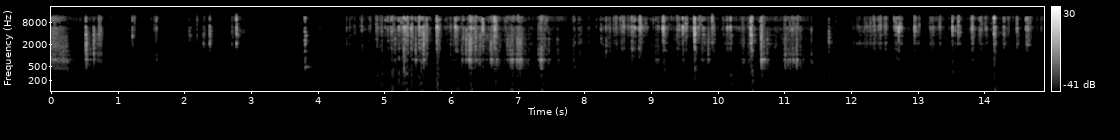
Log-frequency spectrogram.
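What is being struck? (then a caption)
Soap bar shaved by a utility knife. A utility knife shaves strips off a fresh, solid yellow soap bar with an embossed logo, held in the hand. The result is quiet, bright, crisp scraping and carving in dense bursts of short strokes, with brief pauses between runs and almost no low end.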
